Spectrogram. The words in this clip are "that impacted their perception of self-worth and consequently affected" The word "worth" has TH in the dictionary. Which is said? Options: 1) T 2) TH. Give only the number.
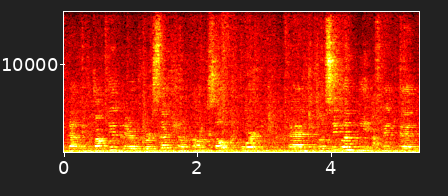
1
